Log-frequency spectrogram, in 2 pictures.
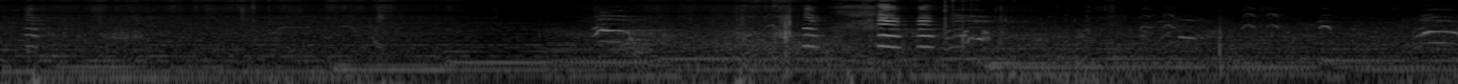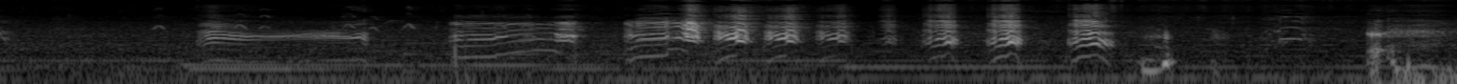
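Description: Gulls calling: a few scattered calls at first, then a loud, rapid series of yelping calls in the second half, over soft background music of sustained notes.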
